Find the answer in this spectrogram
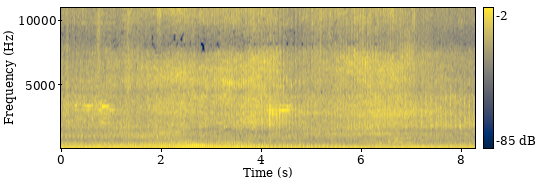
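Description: Auto-rickshaw's small engine running as it drives slowly past close by, a steady low hum that grows a little louder about midway as it passes nearest, with voices in the background.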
